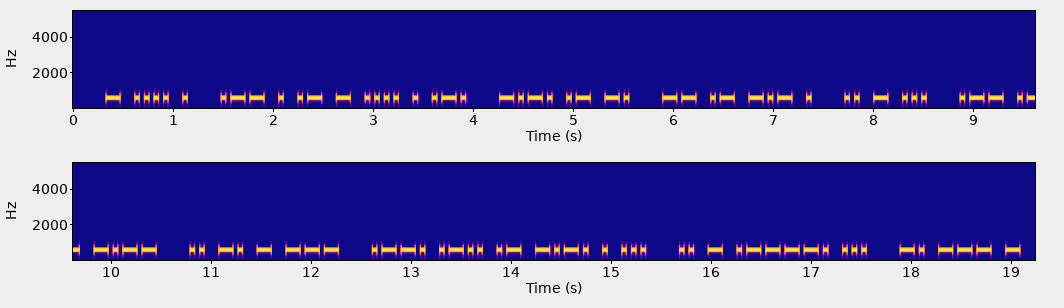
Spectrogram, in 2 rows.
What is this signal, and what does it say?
Morse code, heard as a keyed tone, about 25 wpm, 600 Hz. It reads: THE WEATHER CAN MAKE ITS WAY INTO PLACES IT'S NOT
